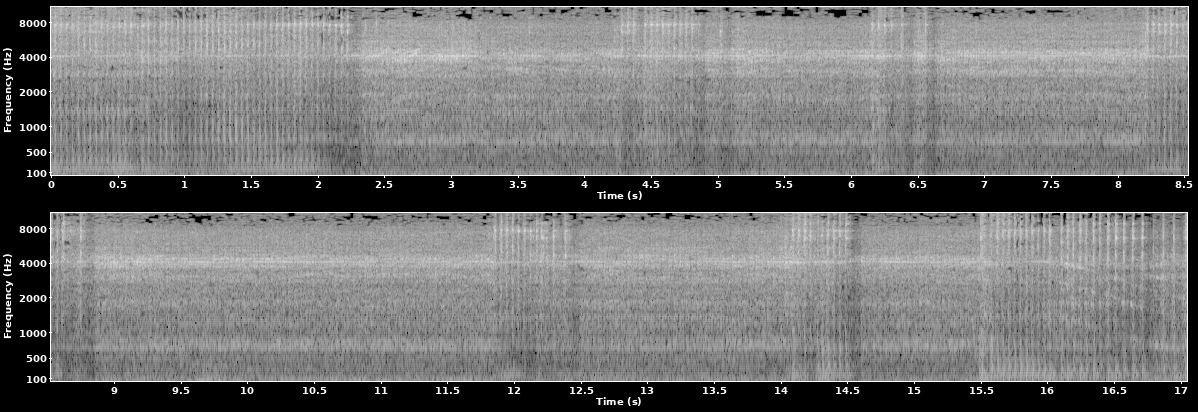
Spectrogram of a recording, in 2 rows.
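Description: Bosch GSH 11 E electric demolition hammer chiselling into concrete, running continuously with rapid hammering blows and a steady high note running through it.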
